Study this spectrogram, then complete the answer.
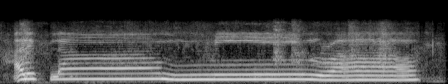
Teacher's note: मीम में थोड़ा गुन्ना करेंगे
